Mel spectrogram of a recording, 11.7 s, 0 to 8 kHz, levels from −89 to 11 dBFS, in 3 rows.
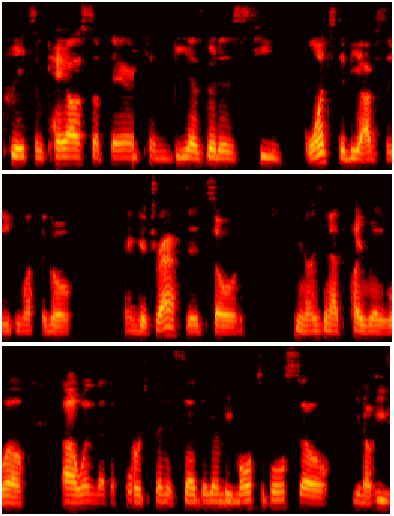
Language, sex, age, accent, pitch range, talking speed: English, male, 10-29, American, 115-180 Hz, 245 wpm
